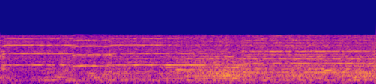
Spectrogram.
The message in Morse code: none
